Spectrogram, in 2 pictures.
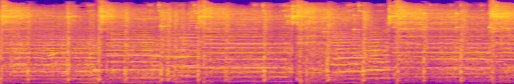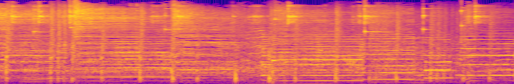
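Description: A street brass-and-percussion band playing a tune. Trumpets, a sousaphone and a saxophone carry the melody over bass drum, snare drum and crash cymbals.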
